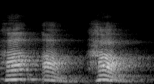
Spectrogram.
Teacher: Ihr hört es, wenn ich es sage, dann hauche ich mehr oder weniger den Buchstaben ha. Mit meinem Ausatmen spreche ich den Buchstaben aus, spreche aber auch ein deutlich hörbares A. H, weil wenn ich nur machen würde, würdet ihr nichts hören.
